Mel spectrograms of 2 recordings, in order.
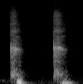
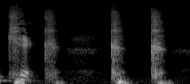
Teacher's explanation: I'm stopping the air completely, and then I'm releasing it. That's what we can call a real end of the consonant spectrum sound, stop consonants.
